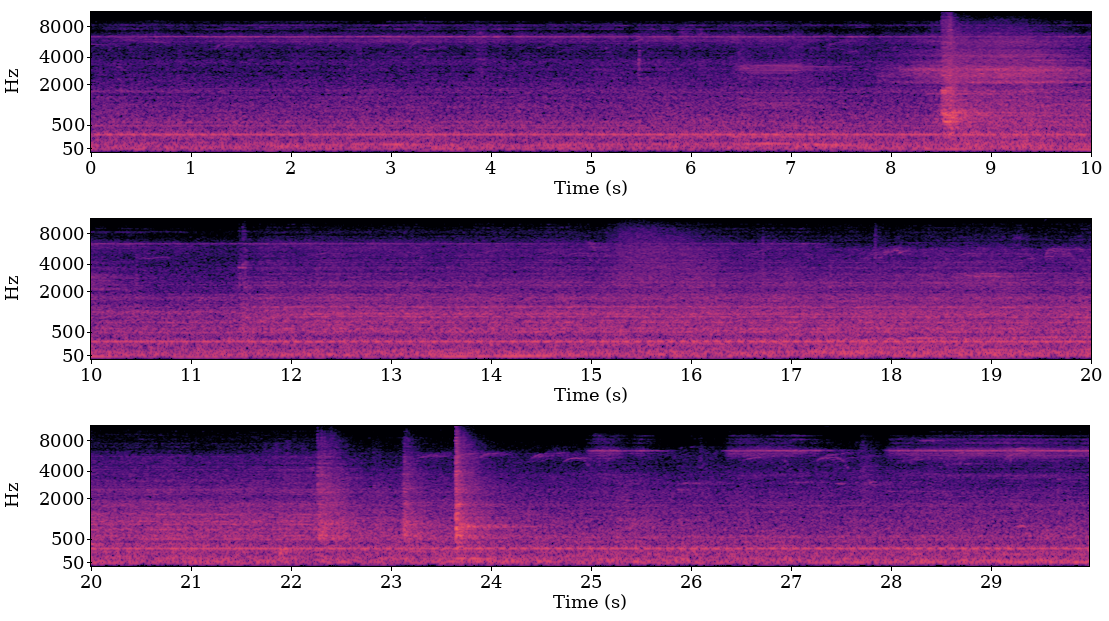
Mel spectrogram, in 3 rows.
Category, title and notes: Soundscapes > Urban
Roma Rooftop EarlyMorning june2025 4
Morning (7.30AM) on the rooftop of the Swiss Institute, Roma, june 2025. Some birds : seagulls, swifts and parrots. Movements of a crane in the nearby construction site, jackhammers. General rumble of the city, distant traffic. An air conditioner until +/- 5'. Sur le toit de l'Istituto Svizzero de Rome le matin (7h30), juin 2025. Quelques mouettes, martinets, perruches. Les mouvements d'une grue, sur le site d'un chantier tout proche, ainsi que des marteaux-piqueurs. Bruit de fond de la ville et trafic distant. Ron-ron d'un climatiseur jusqu'à env.5mn.
air-conditioner, ambiance, birds, cityscape, construction, crane, crows, field-recording, istituto-svizzero, italia, Italie, jackhammer, morning, parakeet, parrot, Roma, rooftop, seagull, swift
